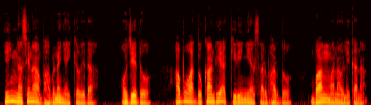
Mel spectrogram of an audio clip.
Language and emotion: Santali, sad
